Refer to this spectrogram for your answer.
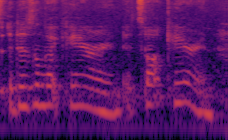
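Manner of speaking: soft, high-pitched, dismissive tone.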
